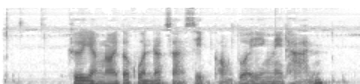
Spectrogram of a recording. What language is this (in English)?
Thai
